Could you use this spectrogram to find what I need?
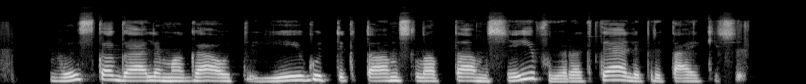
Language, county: Lithuanian, Panevėžys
